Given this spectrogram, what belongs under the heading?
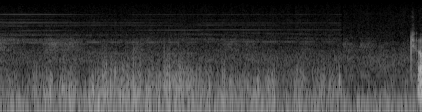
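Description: A radio control model airplane engine idles with the throttle closed, a faint low drone from the aircraft in flight, ending in a brief sharp noise near the microphone.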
